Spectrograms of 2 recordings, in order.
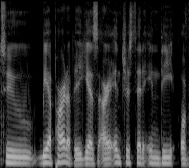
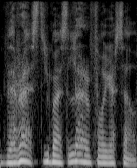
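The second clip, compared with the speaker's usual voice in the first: put-on calm robotic monk voice. Closing an episode without music, doing an impression of Zenyatta. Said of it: "I will try to do my best impression of Zenyatta".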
